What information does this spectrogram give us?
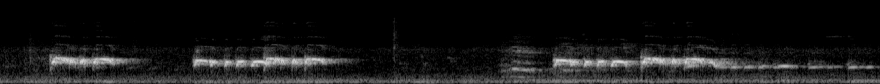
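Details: Zebra dove, a pet bird, cooing: rolling, trilled coo phrases, one ending in a long, gently falling drawn-out note, set against a constant low hum.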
